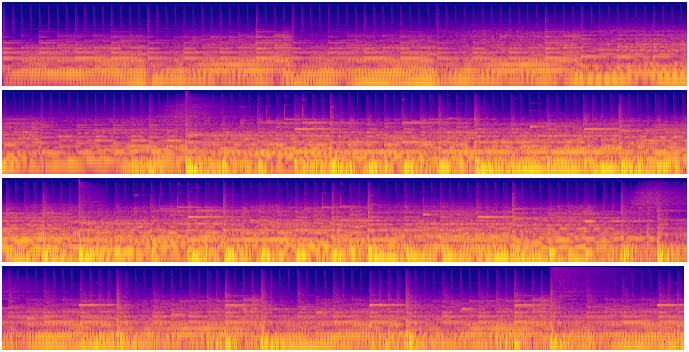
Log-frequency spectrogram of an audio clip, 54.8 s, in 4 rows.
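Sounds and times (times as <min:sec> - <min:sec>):
hopeful piano music: 0:00.0 - 0:54.7.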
